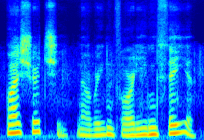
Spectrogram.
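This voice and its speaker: A woman's voice: on the low side, animated, very fast, darkish tone, slight background noise, close to an everyday voice. An actress playing a bitter, resentful woman in a 1950s radio crime drama, talking in terse, clipped colloquial phrases. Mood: defensive. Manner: terse, clipped working-class colloquial talk. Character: bitter, resentful woman blaming her neglectful sister.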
